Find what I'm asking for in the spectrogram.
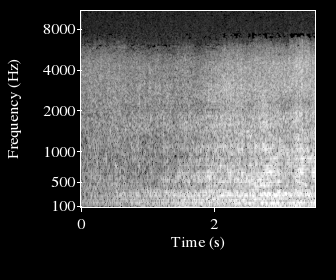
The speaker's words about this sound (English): The plane's underside skims smoothly across the water.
